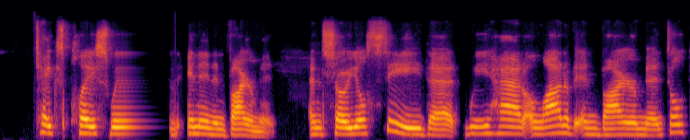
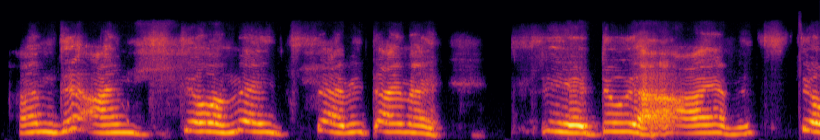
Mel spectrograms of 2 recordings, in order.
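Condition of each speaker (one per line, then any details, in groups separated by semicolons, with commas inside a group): No condition
Cerebral palsy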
